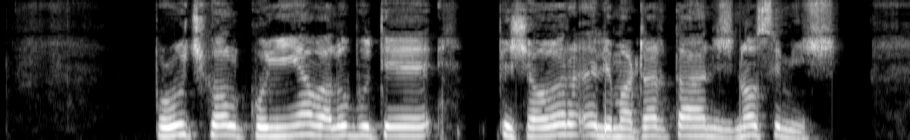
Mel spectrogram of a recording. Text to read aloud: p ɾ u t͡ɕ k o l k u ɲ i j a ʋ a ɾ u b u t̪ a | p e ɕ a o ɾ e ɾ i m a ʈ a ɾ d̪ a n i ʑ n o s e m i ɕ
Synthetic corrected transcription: p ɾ u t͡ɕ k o l k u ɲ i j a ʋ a l u b u t̪ e | p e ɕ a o ɾ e l i m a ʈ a ɾ t̪ a n i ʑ n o s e m i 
